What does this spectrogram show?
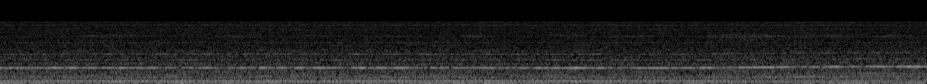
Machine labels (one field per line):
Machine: fan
